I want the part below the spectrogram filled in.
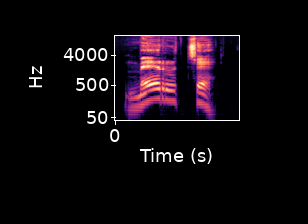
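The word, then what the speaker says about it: mercé: はい、メルチェ、メルチェ、はい、最後にアクセント記号ついてます。複数形もメルチェですね。慈悲、慈悲という意味の言葉です。英語ではマーシーですね。メルチェ、女性名詞です。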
